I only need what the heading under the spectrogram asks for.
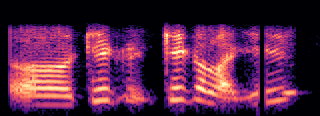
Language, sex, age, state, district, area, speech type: Nepali, male, 60+, West Bengal, Jalpaiguri, rural, conversation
